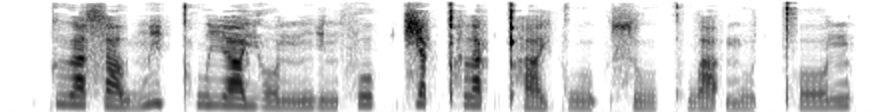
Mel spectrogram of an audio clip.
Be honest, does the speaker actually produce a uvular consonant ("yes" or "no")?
no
